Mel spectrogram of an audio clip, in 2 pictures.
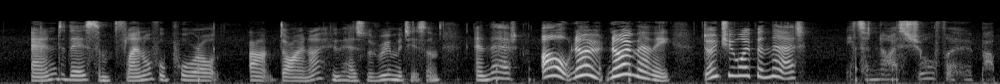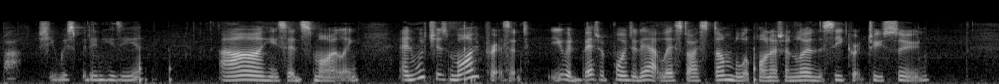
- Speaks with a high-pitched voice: Yes, high, 205 Hz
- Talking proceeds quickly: No, average, 185 wpm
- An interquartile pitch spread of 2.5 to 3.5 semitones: No, average, 3.9 semitones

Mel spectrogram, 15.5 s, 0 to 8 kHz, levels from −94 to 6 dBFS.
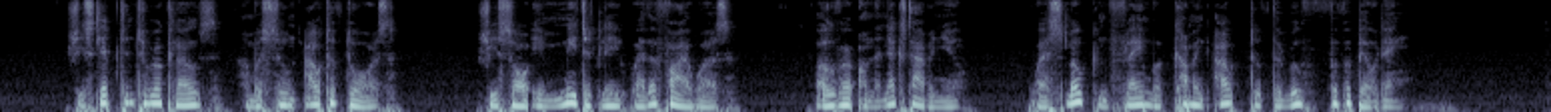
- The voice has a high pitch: No, low, 120 Hz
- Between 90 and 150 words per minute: Yes, average, 140 wpm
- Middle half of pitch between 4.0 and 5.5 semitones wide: Yes, average, 4.8 semitones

